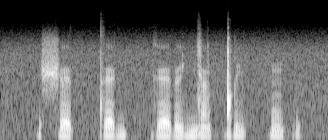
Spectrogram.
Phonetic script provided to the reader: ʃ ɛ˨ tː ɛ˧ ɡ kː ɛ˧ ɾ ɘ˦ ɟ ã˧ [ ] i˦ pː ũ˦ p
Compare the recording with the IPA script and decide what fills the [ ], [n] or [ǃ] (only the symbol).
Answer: ǃ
